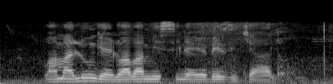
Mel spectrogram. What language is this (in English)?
Xhosa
